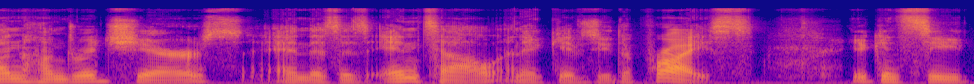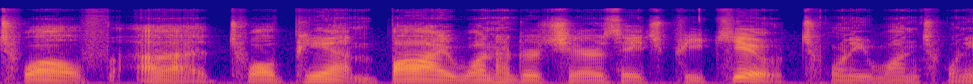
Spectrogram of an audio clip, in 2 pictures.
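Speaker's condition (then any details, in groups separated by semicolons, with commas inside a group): No condition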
